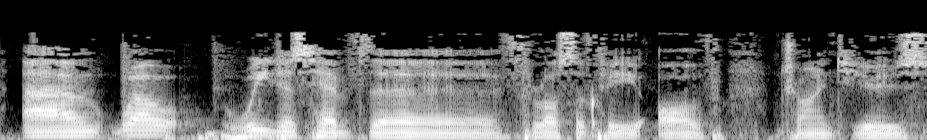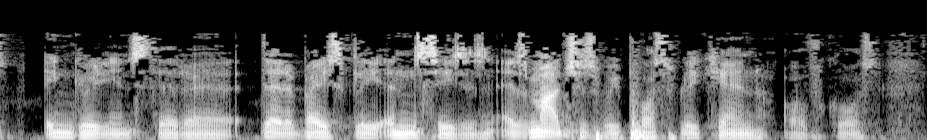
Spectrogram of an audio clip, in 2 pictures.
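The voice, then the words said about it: New Zealand accent. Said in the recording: “your accent is from New Zealand? You're not the Irish.”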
